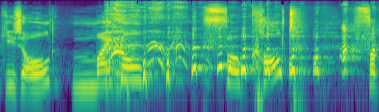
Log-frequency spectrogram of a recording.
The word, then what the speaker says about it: Michel Foucault: the way who is this person this is Michel Foucault Oh Michel thank you my pronunciation was not correct but definitely better than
